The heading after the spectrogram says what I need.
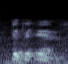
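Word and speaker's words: bagoong: Bagaong.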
